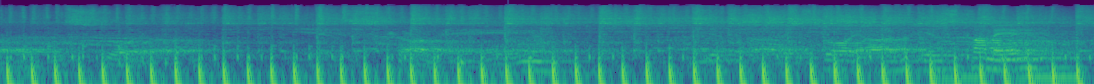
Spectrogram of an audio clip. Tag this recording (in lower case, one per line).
speech
music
